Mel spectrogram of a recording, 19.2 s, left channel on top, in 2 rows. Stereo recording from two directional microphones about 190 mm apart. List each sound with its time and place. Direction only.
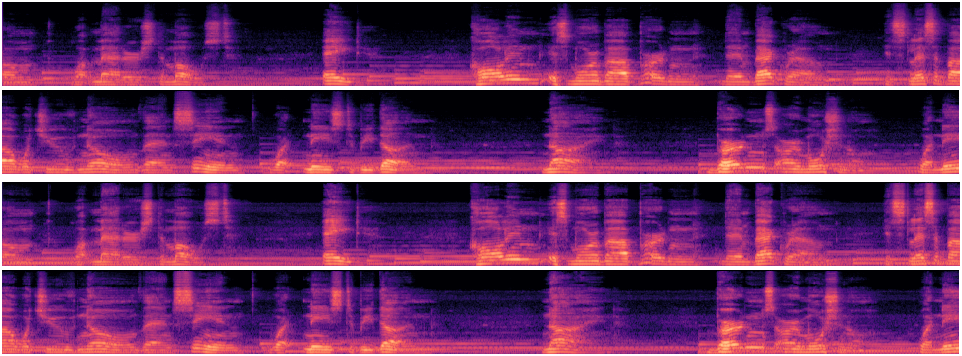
0.8 s speech: 30° right (ahead or behind)
3.2 s speech: 30° right (ahead or behind)
4.6 s speech: 30° right (ahead or behind)
15.0 s speech: 30° right (ahead or behind)
16.6 s speech: 30° right (ahead or behind)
